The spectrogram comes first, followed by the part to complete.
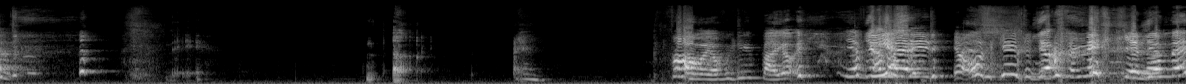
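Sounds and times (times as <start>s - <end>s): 
person burping loudly: 3.6s - 4.4s
speech: 7.1s - 11.8s.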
